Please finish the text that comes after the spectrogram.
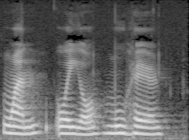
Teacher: J, English H. It can also be given a slightly guttural sound.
